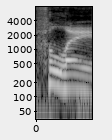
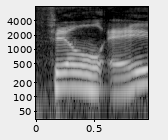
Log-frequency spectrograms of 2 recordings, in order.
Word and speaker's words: Chick-fil-A: I really like Chick-fil-A I say filt no no not filet it's like Fil A or something I don't know what it is it's it's and they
